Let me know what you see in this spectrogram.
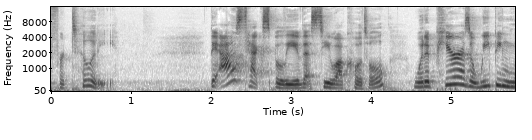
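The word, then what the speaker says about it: Cihuacōātl: And I looked up the pronunciation because I wanted to make sure it was right because it didn't look like that when her name was there. But it's Cihuacotl.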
